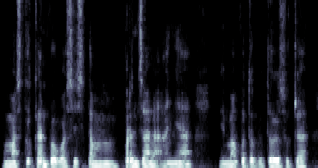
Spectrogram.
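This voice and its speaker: A man's voice: fairly low pitch, steady tone, normal speed, a little hiss or hum. A man as podcast guest, explaining cases patiently, step by step with examples. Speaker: guest expert on internal oversight.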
